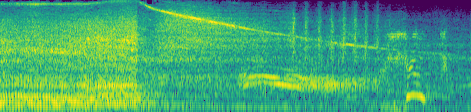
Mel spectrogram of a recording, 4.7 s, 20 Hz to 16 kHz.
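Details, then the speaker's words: Diesel 4x4 pulling truck under full load at a tractor pull: hard-pulling diesel roar cuts off abruptly mid-run with a falling whine after; sudden loss of drive, suspected snapped drive shaft or rear end, not confirmed. "That sounded like a drive shaft or rear end snapped. I can't see from here, but I would not drive."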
